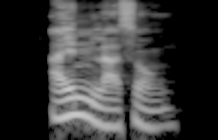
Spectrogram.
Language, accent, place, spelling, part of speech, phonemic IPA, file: German, Germany, Berlin, Einlassung, noun, /ˈaɪ̯nlasʊŋ/, De-Einlassung.ogg
- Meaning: testimony, statement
